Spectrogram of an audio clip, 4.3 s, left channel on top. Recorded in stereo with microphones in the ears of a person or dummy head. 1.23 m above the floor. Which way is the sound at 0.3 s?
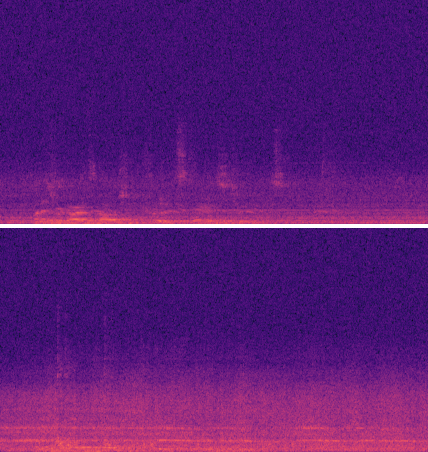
35° left (ahead or behind).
